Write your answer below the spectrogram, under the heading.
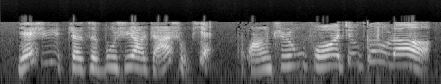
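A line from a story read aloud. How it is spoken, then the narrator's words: Loud dragon voice. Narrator (Chinese): 那只龙大声说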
